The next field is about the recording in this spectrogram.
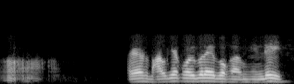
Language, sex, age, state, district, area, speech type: Assamese, male, 30-45, Assam, Dibrugarh, rural, conversation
